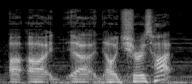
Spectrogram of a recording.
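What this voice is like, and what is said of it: Put-on American accent. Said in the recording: “speaking an American accent”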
